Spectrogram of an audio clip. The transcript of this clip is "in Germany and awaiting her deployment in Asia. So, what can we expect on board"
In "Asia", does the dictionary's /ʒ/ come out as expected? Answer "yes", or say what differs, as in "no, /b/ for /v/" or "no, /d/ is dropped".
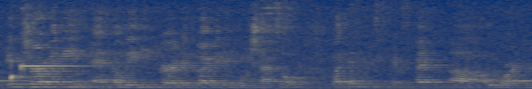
no, /ʃ/ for /ʒ/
